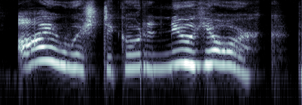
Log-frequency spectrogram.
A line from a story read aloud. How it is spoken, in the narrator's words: the redhead shouts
